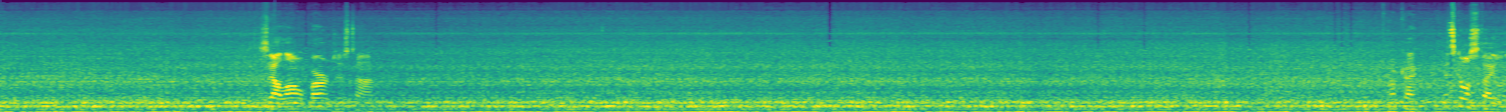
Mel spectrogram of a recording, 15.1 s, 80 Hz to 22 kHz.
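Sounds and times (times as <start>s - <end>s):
furnace burner and blower humming: 0.0s - 15.0s
highway traffic noise: 10.2s - 15.0s.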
